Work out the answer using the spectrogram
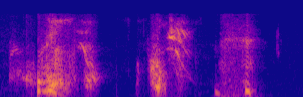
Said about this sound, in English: Bless you. Excuse me.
